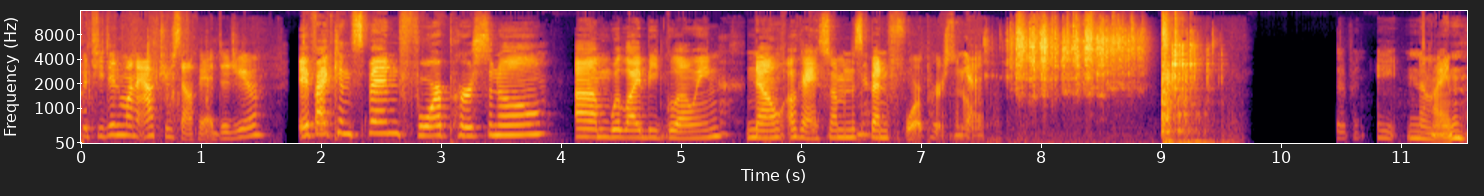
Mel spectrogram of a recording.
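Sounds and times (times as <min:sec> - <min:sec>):
speech: 0:00.0 - 0:07.8, 0:10.5 - 0:11.5
dice rattling: 0:07.5 - 0:09.4.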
